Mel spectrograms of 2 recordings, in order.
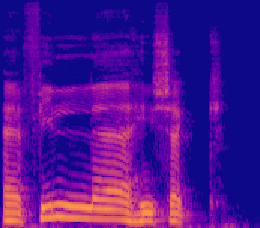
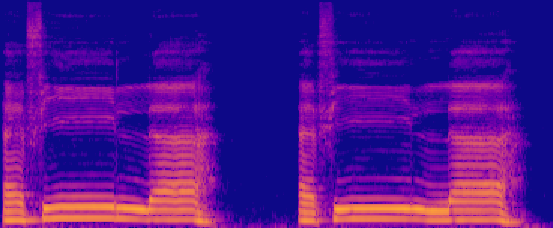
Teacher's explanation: Comme le premier soukoun est sur une prolongation, on ne prononce pas la prolongation. Donc on passe directement de la lettre fa à la lettre lem et on dit afillahi shak.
